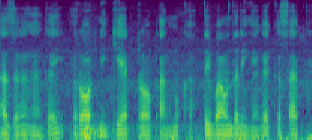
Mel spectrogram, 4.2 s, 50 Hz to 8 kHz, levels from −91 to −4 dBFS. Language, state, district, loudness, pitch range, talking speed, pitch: Kokborok, Tripura, Dhalai, -23 LUFS, 85-95 Hz, 200 wpm, 90 Hz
